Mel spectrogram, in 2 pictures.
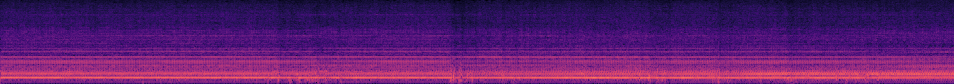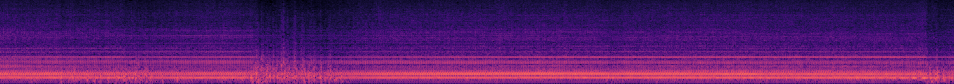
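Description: Motorcycle engine of a tricycle running at a steady cruising pace, heard from inside the sidecar as an even drone over road noise. There is a short rougher patch about two-thirds of the way in.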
